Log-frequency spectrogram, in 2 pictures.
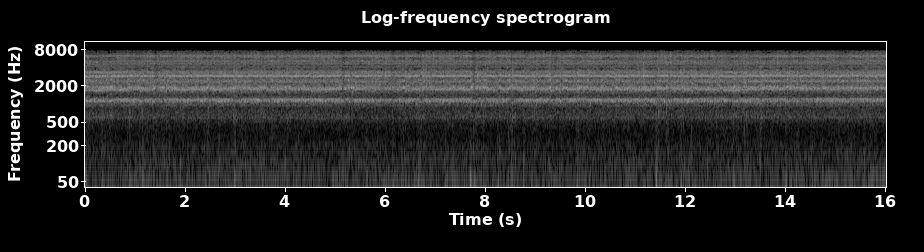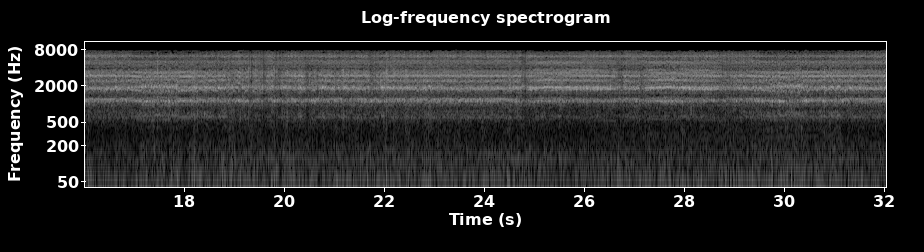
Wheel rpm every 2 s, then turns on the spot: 150, 160, 160, 150, 160, 150, 160, 160, 160, 160, 160, 160, 160, 160, 160, 150.
none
